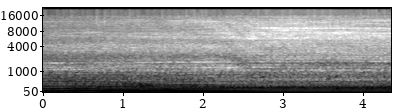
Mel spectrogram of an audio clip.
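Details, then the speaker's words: 2006 Mitsubishi Lancer ES left in a storage unit about 4 years with five-year-old gas, first start: even idle with a steady hiss on top, no ticking, knocking or stumbling, holds speed nicely; sounds perfect. "this sounds perfect no tick nothing"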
